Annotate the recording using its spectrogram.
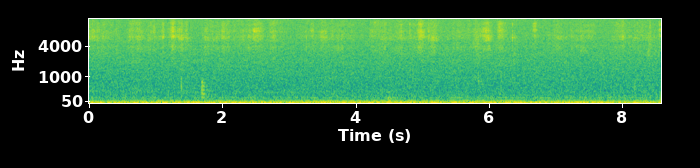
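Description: Crochet hook working cotton yarn: soft, irregular scratchy rubbing as the hook draws loops through double crochet stitches.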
